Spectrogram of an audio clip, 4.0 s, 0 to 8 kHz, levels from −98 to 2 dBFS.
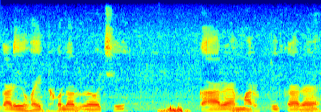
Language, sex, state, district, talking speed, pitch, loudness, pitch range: Odia, male, Odisha, Sambalpur, 120 wpm, 105 Hz, -18 LUFS, 105-110 Hz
